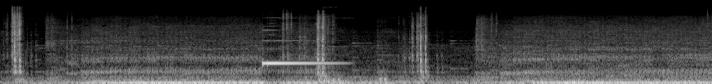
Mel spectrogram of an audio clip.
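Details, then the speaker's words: Car that will not start, unresolved by three garages: the starter churns steadily at about three to four beats a second but the engine never fires; the ignored part is a camshaft solenoid valve. "Tu as vu ? Cette voiture ne démarre pas. Peu importe ce qu'on fait."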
